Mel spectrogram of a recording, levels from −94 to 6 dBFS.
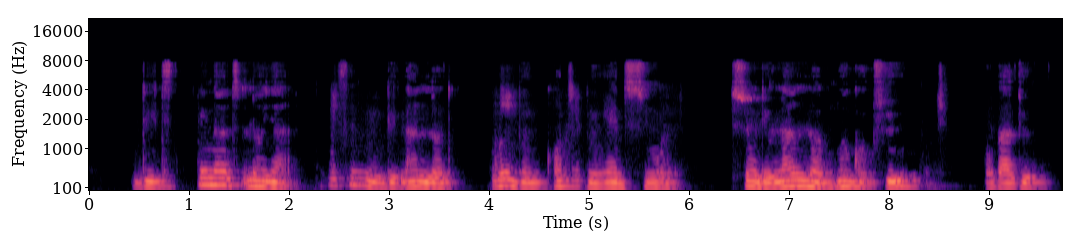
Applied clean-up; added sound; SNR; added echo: neural mask model DeepFilterNet 3.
